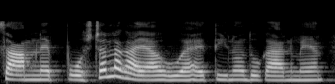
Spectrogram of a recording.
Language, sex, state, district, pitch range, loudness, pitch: Hindi, female, Jharkhand, Garhwa, 200-215 Hz, -17 LUFS, 210 Hz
